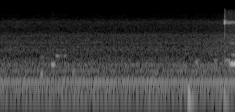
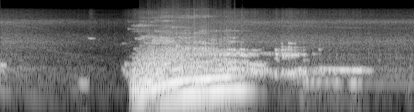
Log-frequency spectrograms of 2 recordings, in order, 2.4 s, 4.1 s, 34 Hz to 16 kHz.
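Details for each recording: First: Maruti Suzuki 800 carburettor model with misfire, starting, low pickup and poor revving complaints: at the silencer, a quiet, even exhaust hum at idle; the earlier tak-tak tapping felt by hand is gone, no other sounds, normal idle. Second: Maruti Suzuki 800 carburettor engine revved: climbs sluggishly, misfires and will not reach full revs, with tapping and strong engine vibration.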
